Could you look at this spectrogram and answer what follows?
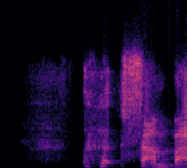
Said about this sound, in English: That cough's come back.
